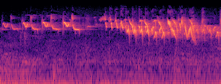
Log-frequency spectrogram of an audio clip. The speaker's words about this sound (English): But if you want to create something very beautiful, then you can only use one sound. It's birds singing.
